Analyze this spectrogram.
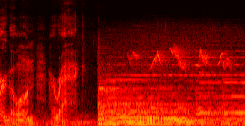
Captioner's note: birds singing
